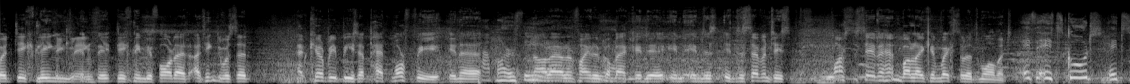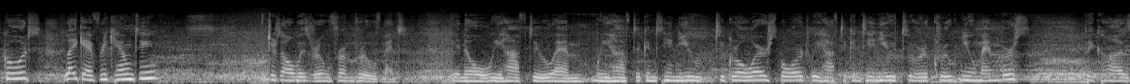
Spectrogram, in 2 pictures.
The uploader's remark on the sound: Broadcast a three hour show Live from the 60 by 30 alley at Tuamgraney handball club on the final day of the 2023 GAA Handball Irish 4 Wall Nationals that were held in Alleys all over County Clare at the weekend.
